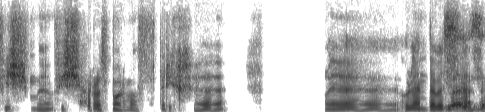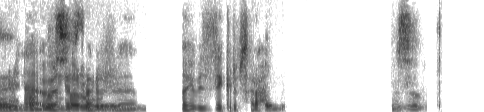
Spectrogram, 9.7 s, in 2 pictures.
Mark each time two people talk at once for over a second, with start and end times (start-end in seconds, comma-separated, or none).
4.5-6.2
